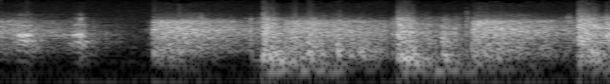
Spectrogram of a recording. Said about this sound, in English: He could see nothing. The firing was coming from the forward end of the steamer.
